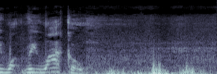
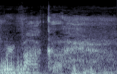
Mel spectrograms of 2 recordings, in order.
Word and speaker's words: Rewaco: the top it look like I say re reaco but I was told it's pronounced raka it's German made wind blowing it's German made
